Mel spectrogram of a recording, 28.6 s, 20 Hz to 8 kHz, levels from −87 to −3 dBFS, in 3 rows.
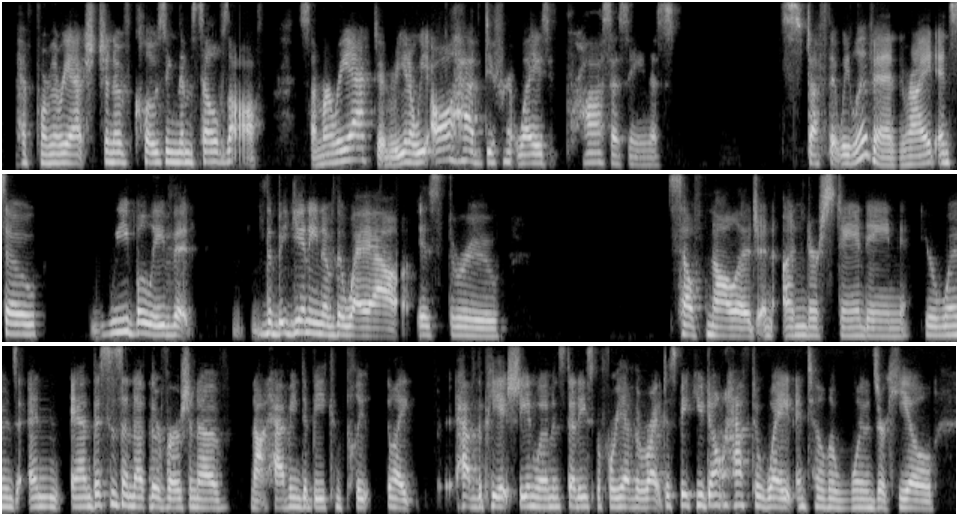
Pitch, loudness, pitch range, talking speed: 160 Hz, -20 LUFS, 150-175 Hz, 170 wpm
